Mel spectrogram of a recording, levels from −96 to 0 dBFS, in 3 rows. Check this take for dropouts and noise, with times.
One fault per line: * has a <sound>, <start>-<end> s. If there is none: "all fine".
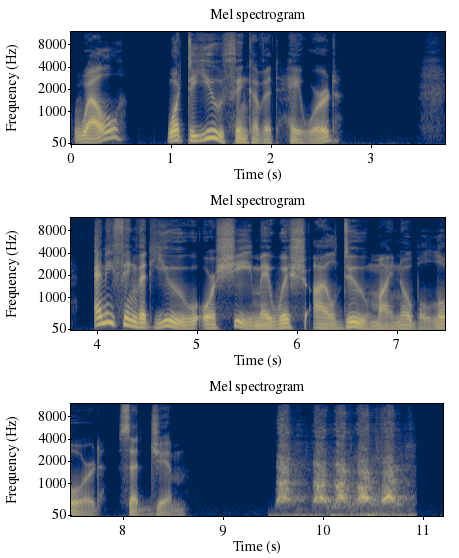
* has a bark, 9.5-10.9 s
